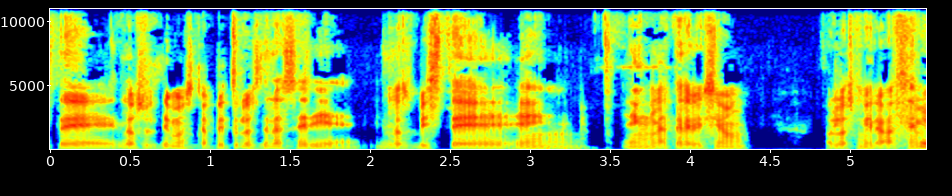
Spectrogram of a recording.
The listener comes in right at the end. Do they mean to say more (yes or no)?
yes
